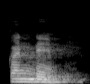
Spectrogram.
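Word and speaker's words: condemn: बाद नेक्स्ट हमारा आता है जैसे मैंने कहा कंडेम कंडम कंडम मीस होता है निंदा करना किसी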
